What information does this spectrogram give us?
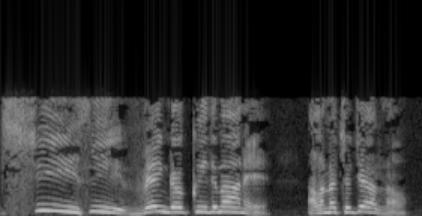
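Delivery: high, eager Italian street seller; old Italian vendor. A narrator's reading. Vendor promising a piano tomorrow, eager Italian voice. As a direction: rattle off high-pitched Italian assurance, drawn out.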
